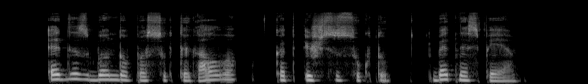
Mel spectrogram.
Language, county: Lithuanian, Vilnius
